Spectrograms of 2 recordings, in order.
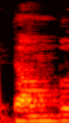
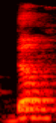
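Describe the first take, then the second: First: "डम्ब" with the final b sounded; "डम्ब", silent b wrongly voiced; wrong pronunciation. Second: "डम" ending on m, no b; "डम" with the b left silent. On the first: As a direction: say "डम्ब" ending on an audible b. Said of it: "बिल्कुल गलत हो जाएगा". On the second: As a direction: say "डम", closing the lips on m. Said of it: "हम लोग क्या पढ़ेंगे इसको". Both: Shown as a demonstration.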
